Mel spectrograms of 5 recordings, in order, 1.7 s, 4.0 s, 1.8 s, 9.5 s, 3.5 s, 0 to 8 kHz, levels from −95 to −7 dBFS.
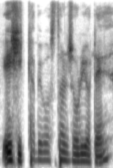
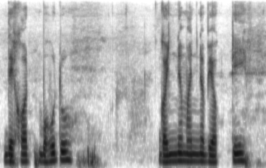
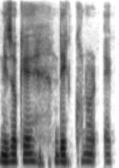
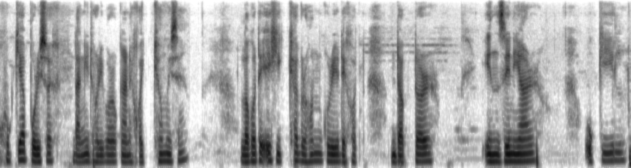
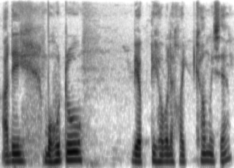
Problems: constant background noise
